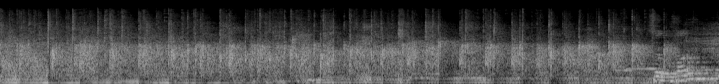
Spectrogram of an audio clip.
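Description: A church congregation claps loudly and steadily during a fellowship service, a dense sustained round of applause with a voice speaking over it near the end.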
